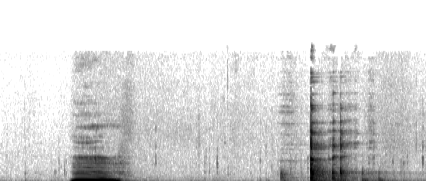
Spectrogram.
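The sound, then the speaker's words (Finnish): A short hummed vocal sound fades out, then after a pause a teacup clinks against its saucer as tea is sipped, followed by a few lighter clattering taps and soft rustling. “Täytyypä nyt siemaista tätä teetä tosiaan.”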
